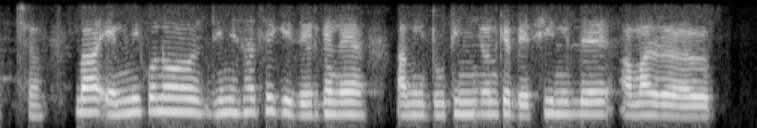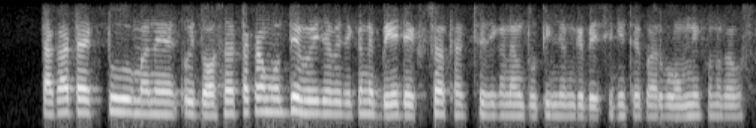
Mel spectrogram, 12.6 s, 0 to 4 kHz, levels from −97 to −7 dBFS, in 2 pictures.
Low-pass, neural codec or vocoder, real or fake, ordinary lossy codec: 3.6 kHz; none; real; Opus, 64 kbps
